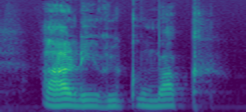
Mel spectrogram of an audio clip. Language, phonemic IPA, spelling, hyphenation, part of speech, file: Dutch, /aː.li.roː.ky.mɑp/, alirocumab, ali‧ro‧cu‧mab, noun, Nl-alirocumab.ogg
- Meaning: alirocumab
